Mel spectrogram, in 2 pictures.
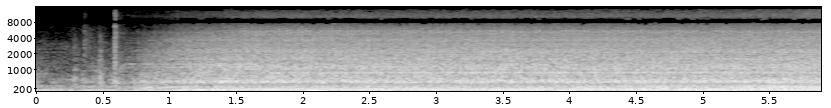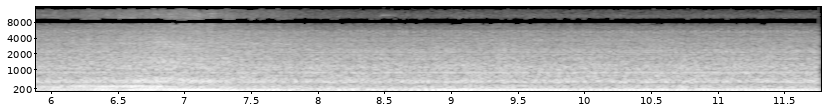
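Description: Honda Accord Maestro car engine starting about a second in and running, revved once around the middle and then settling back to idle. This is a test start after the fuel-air mixture screw has been set to about one and a half turns, for an engine that was hard to start and prone to stalling.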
